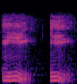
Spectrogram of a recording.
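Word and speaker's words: И: it's flipped horizontally and that's pronounced e e there's very i but if you can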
